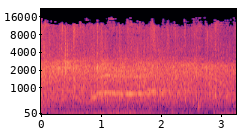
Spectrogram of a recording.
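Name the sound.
audience clapping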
